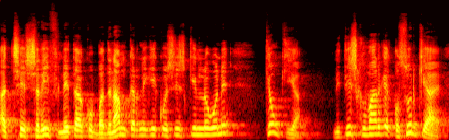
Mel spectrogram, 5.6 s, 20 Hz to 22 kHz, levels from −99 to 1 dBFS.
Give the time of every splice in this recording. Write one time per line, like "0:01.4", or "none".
none

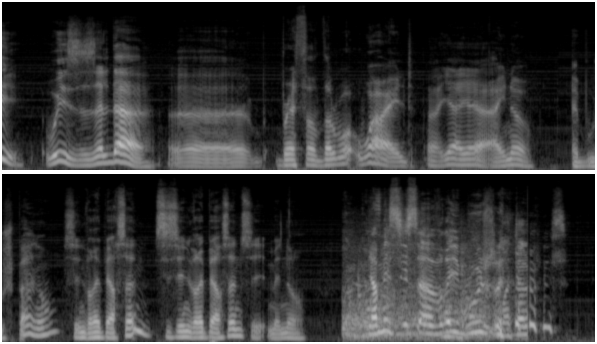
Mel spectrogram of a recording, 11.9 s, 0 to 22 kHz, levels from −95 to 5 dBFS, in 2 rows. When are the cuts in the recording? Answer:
0:05.4
0:09.3

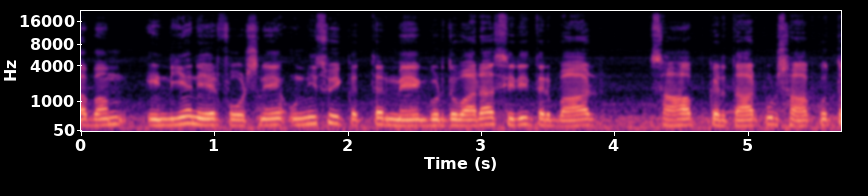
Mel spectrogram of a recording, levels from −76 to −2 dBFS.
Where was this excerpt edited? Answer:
none

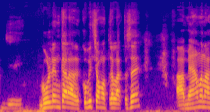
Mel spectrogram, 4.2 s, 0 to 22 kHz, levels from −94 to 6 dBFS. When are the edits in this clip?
none

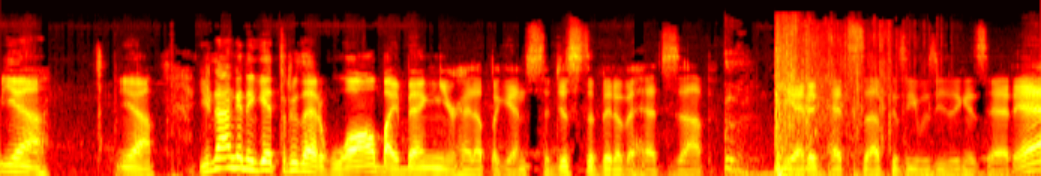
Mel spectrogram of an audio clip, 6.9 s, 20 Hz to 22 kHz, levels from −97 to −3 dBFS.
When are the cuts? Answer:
0:04.8

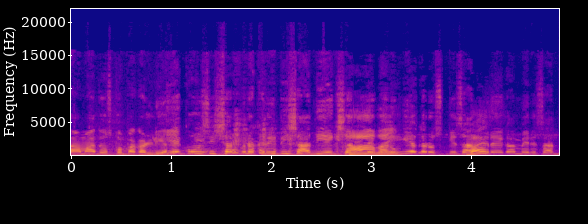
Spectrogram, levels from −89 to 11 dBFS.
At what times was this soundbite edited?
0:00.9

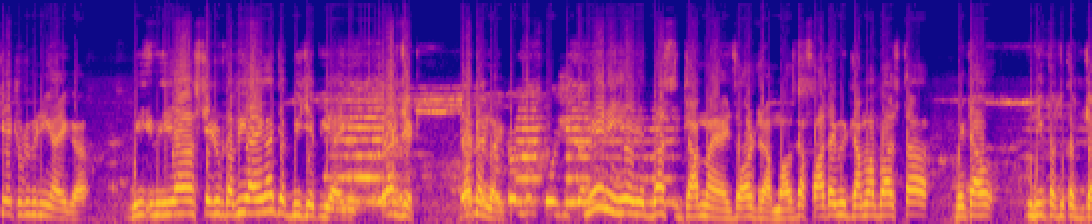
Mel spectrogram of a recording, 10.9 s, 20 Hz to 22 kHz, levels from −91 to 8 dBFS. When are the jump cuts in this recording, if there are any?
none

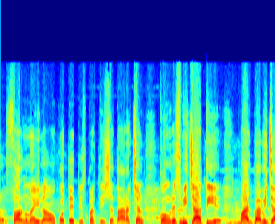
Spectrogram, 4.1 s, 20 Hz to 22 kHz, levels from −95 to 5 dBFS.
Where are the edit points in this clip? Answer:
none

